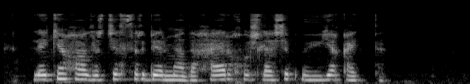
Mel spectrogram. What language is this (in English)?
Uzbek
